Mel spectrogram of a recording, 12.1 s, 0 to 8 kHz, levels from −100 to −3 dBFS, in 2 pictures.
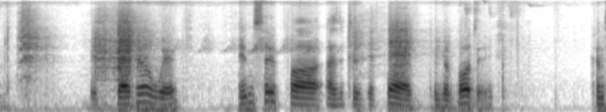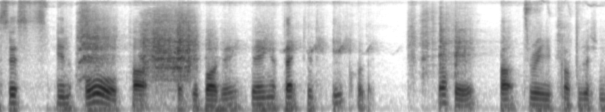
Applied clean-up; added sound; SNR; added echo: neural mask model RNNoise.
